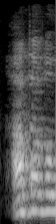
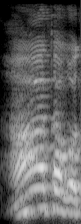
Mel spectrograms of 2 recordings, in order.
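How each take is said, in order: First: The first syllable is short and not drawn out. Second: The first syllable is long and drawn out. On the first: The speaker calls it wrong. "হা থাকো বললে মেলে না, ভাল লাগে না" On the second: The speaker calls it right. "দেখো হা থাকো হাটাকে কত দূর টানছি আমি"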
